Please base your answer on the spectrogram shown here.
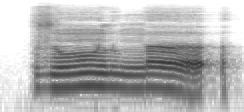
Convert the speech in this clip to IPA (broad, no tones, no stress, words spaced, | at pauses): zõːlu ŋʌːʔ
